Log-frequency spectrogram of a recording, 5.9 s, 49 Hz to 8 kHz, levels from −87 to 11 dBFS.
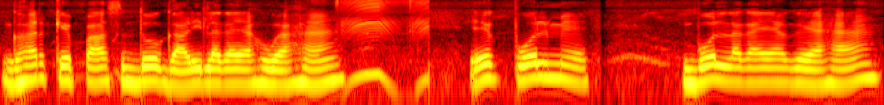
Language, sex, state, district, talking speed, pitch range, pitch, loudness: Hindi, male, Jharkhand, Palamu, 150 wpm, 145-175 Hz, 155 Hz, -14 LUFS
